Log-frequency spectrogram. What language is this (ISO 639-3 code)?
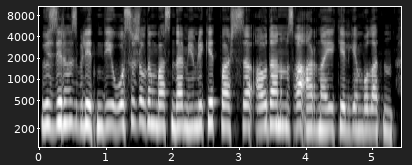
kaz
